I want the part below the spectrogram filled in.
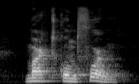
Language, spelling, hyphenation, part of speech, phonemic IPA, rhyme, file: Dutch, marktconform, markt‧con‧form, adjective / adverb, /ˌmɑrkt.kɔnˈfɔrm/, -ɔrm, Nl-marktconform.ogg
- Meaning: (adjective) in accordance with market conventions, using market practices as a yardstick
